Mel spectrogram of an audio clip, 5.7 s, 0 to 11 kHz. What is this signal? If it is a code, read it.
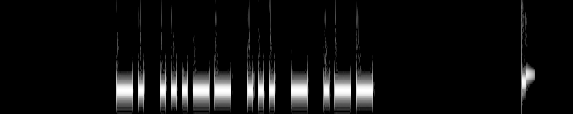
Morse code, heard as a keyed tone, about 23 wpm, 700 Hz. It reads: N3STW
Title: USA Call Signs - 5 Characters - 4x Character Spacing - 22wpm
